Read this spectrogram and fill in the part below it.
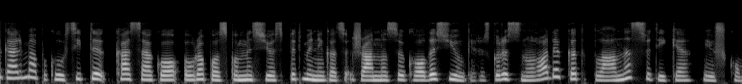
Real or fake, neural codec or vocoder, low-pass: fake; codec, 24 kHz, 0.5 kbps, DualCodec; 7.2 kHz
